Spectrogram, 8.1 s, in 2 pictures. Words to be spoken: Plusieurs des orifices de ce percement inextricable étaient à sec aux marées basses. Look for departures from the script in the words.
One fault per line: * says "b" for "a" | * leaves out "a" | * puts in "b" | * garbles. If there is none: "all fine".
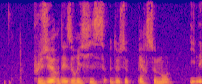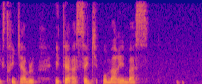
all fine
